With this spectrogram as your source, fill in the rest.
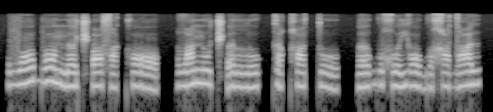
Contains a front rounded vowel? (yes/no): no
